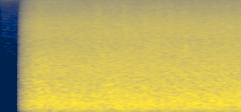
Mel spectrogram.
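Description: Steady rush of sea surf and wind, cutting in abruptly just after the start.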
